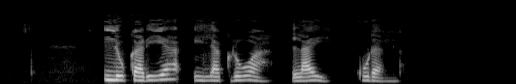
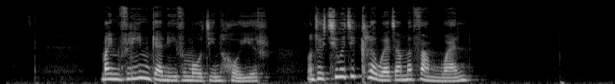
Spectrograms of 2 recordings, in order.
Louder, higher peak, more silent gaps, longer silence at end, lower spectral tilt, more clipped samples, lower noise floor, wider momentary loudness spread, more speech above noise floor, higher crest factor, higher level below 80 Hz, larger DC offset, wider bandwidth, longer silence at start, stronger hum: about the same, -21 LUFS vs -22 LUFS; about the same, -2 dBFS vs -4 dBFS; neither; first, 1.2 s vs 0.5 s; first, -6.5 dB/octave vs -5 dB/octave; neither; first, -75 dBFS vs -63 dBFS; first, 12 LU vs 9 LU; first, 55 dB vs 42 dB; about the same, 22 dB vs 20 dB; second, -72 dBFS vs -56 dBFS; neither; second, 8.8 kHz vs 16 kHz; about the same, 1.05 s vs 1 s; neither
